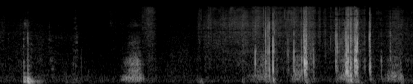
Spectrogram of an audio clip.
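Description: Hands working at a wooden beehive: a knock about a quarter second in, then, in the second half, a quick run of rustling and crinkling as the hive's inner wrap is handled and peeled back.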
